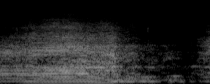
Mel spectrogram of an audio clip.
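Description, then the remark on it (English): A motorbike engine drones loudly with a steady, buzzy tone, then drops off and fades away as it passes, leaving a quieter rumble at the end. “It's a motorbike going past.”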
